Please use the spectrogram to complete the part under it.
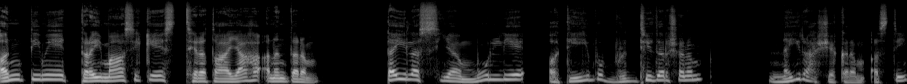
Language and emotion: Sanskrit, sad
